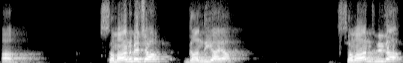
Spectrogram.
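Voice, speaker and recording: A man with an Indian accent teaching an online class, animated and teasing, mixing English terms into Hindi. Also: high voice, slow, muffled recording.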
